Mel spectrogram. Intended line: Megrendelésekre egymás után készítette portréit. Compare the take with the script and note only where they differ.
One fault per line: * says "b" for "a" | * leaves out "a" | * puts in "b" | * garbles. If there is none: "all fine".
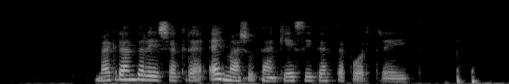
all fine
